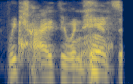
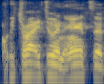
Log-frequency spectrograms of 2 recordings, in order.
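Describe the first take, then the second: First: It is said in a condescending, talking-down tone. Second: It is said in a plain, matter-of-fact tone.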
